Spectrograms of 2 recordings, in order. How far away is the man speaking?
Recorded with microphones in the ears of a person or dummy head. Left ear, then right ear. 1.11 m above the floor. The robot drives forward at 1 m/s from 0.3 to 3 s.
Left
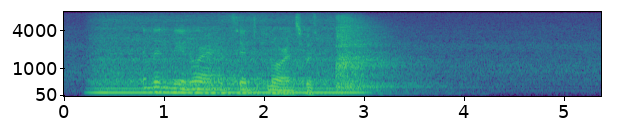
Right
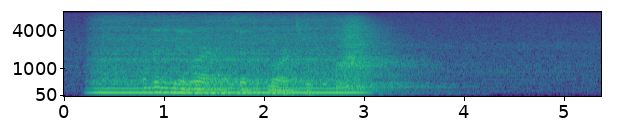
About 2 m.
